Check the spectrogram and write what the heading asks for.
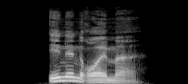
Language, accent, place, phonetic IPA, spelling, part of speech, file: German, Germany, Berlin, [ˈɪnənˌʁɔɪ̯mə], Innenräume, noun, De-Innenräume.ogg
- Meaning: nominative/accusative/genitive plural of Innenraum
